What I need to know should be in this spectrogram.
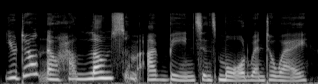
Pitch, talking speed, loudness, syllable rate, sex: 235 Hz, 205 wpm, -19 LUFS, 6.1 syllables/s, female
